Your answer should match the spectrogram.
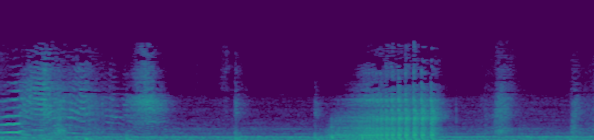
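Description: Closet door's lever latch clicking, with a short squeak, then a rasping creak a little after halfway through as the door swings open.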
